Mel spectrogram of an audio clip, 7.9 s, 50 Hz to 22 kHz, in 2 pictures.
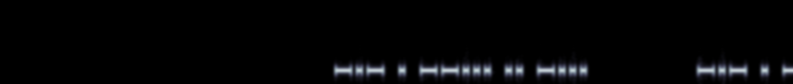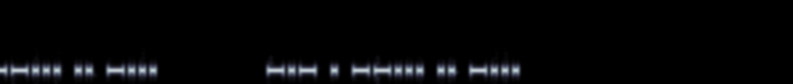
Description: Morse code, heard as a keyed tone, about 46 wpm, 700 Hz. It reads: KE7IB KE7IB KE7IB
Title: USA Call Signs - 5 Characters - Repeated 3x - 45wpm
